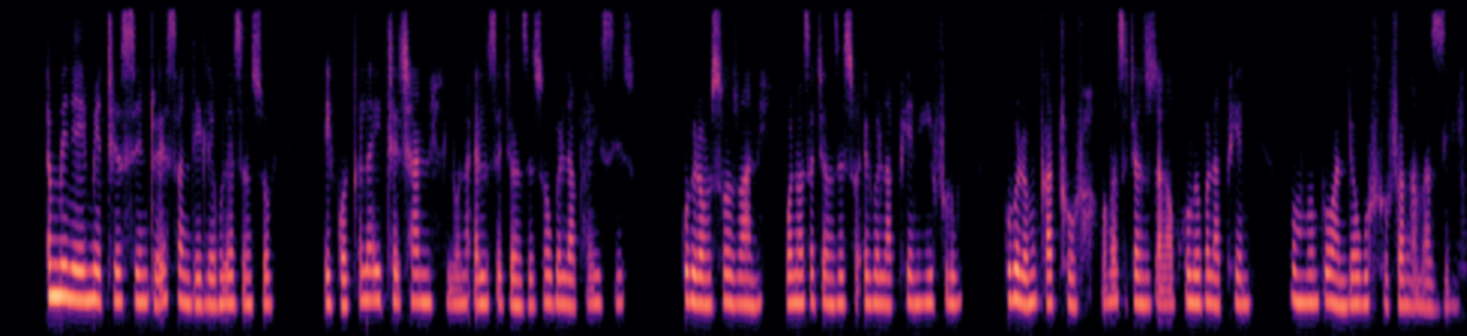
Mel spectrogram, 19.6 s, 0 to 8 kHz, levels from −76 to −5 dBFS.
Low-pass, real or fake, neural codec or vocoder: 7.2 kHz; fake; codec, 16 kHz, 0.7 kbps, FocalCodec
